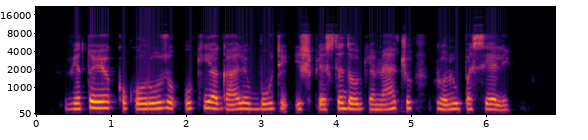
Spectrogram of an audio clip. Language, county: Lithuanian, Vilnius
